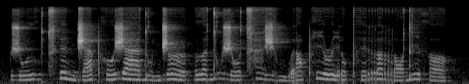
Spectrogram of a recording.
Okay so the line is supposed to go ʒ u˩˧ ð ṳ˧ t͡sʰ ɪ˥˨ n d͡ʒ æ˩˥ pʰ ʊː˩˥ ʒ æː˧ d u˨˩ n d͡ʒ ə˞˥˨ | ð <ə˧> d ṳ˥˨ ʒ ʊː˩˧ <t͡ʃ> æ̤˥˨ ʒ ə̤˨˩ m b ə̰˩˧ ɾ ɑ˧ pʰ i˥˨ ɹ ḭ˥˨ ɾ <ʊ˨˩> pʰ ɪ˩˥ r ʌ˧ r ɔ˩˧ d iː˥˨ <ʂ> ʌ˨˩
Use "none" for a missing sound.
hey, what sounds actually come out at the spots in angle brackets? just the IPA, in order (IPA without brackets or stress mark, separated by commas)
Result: ə˧, t͡sʰ, ʊ˩˥, θ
